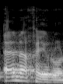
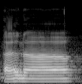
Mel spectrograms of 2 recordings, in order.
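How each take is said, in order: First: Short-vowelled أنا flowing into the next word; linked reading. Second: أنا drawn out on a level final alif; pausal reading. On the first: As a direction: say أنا with a short final a, running straight into خير. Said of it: "بالوصل". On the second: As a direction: say أنا with a long held final aa. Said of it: "بالوقف شو بنقول؟". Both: Shown as a demonstration.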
